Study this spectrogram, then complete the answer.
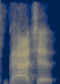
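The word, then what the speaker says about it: Bagehot: That was Ben Bernanki telling us how to pronounce Badget. I knew I was saying it wrong. Rewind that and like edit that out. Bad. There's not even a D in it.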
